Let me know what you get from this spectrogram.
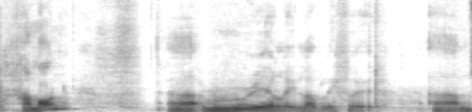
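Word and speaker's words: jamón: ham in spain jamon so it's spelt j a m o n but of course the j is an h sound ham on uh really lovely food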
